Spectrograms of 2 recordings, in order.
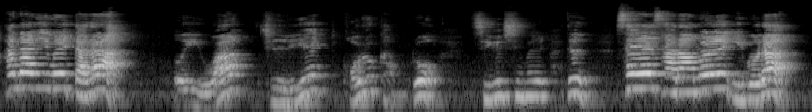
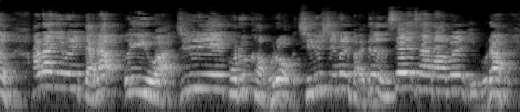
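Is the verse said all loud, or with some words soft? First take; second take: some soft; all loud. First: Only some phrases are loud; the middle is soft. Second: The whole verse is fast and forceful. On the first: "하나님을 따라 새 사람을 입으라. 이 부분은 크게, 나머지는 작은 목소리로" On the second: "속도 백십 킬로미터예요. 힘차게 한번 해볼게요"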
